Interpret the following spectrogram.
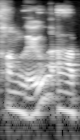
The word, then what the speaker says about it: Huong Luu: My name's Huong Luu, pronounced like Hong Kong.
